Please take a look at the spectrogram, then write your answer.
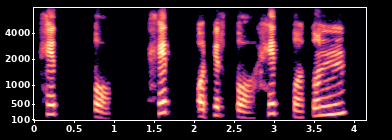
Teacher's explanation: तो के ऊपर शद है तो यानी कि तो दो दफा हो जाएगी, तो मोटा भी है भरा हुआ भी है।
